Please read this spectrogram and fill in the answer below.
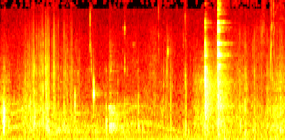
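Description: Near silence with faint mouth and lip sounds of someone tasting sauce off a spoon, and two short soft clicks about three seconds in.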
